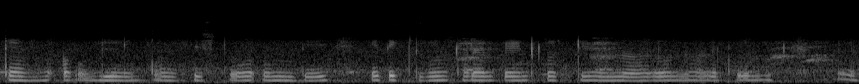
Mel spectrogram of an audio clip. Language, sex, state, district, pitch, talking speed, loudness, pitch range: Telugu, female, Andhra Pradesh, Anantapur, 185 Hz, 85 wpm, -38 LUFS, 180-190 Hz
